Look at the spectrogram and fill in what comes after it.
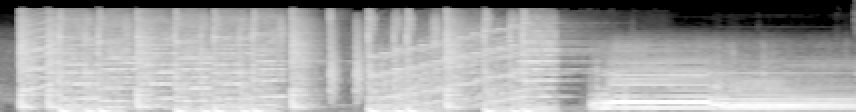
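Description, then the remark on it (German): A doorbell rings, its sustained two-note chime shifting pitch midway, after a few seconds of busy, rhythmic, music-like sound. A brief voice is heard just as the chime begins. “das war die Türklingel.”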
